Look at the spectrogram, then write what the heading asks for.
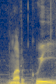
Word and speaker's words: marquee: Gimana sih cara bacanya? Marquee ya.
